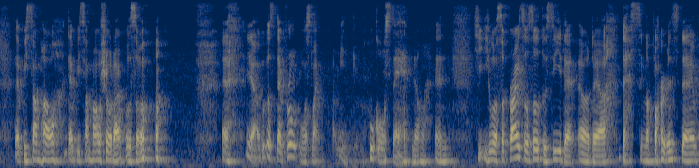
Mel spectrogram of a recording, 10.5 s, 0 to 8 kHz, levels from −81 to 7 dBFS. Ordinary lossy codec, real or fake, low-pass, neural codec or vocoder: none; fake; none; codec, 16 kHz, 16 kbps, FunCodec, trained on Chinese and English, 50 frames a second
